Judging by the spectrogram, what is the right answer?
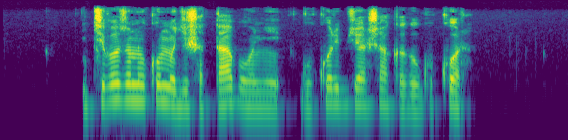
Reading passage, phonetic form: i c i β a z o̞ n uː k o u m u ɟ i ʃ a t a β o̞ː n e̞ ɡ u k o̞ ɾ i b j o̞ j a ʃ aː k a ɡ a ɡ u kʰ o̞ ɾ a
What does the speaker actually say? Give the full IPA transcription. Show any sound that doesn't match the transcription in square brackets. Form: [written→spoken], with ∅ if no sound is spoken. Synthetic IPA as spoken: i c i β a z o̞ n uː k o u m u ɟ i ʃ a t a β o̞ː [n→ɲ] e̞ ɡ u k o̞ ɾ i b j o̞ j a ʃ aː k a ɡ a ɡ u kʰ o̞ ɾ a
